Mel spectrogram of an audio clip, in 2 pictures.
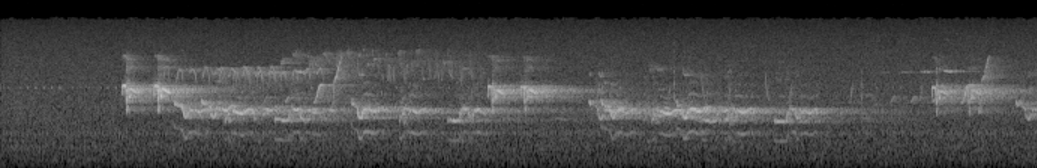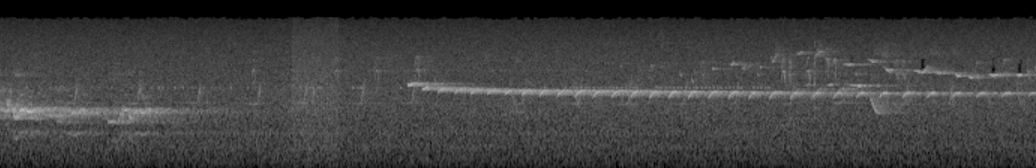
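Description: Wild birds singing in the bush: a run of loud, varied whistled phrases for the first half, then after a short pause a long series of quick repeated notes, about five a second, slowly falling in pitch.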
